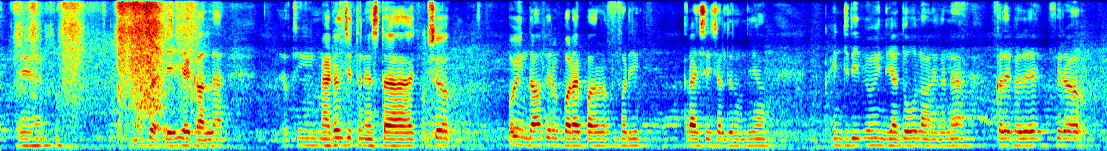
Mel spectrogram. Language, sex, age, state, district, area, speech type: Dogri, male, 18-30, Jammu and Kashmir, Kathua, rural, spontaneous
